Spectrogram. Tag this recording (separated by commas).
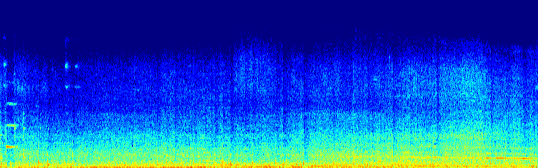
Train, Rail transport, Vehicle, Railroad car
